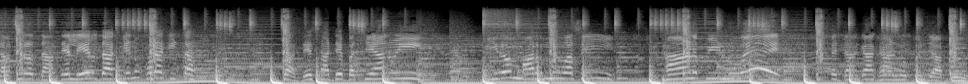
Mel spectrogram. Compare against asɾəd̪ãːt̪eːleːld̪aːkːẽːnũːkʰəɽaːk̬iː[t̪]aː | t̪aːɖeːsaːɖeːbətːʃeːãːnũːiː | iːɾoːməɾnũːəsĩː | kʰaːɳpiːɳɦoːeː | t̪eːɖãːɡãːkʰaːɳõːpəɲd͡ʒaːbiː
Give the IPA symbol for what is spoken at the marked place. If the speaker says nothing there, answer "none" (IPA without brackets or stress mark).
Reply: t̪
